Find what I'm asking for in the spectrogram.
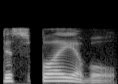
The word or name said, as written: displayable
